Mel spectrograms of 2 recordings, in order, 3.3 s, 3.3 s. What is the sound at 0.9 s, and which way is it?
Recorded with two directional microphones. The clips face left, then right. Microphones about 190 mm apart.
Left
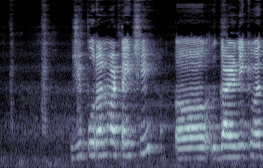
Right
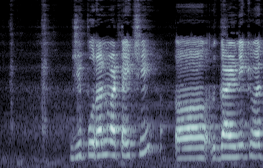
Speech, 50° right (ahead or behind).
